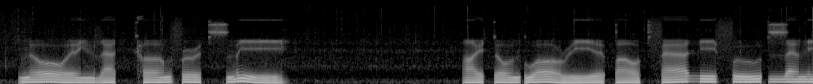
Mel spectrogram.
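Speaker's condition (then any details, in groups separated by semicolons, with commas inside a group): Amyotrophic lateral sclerosis; bulbar onset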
